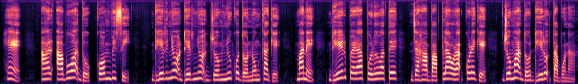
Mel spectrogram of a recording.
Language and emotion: Santali, neutral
